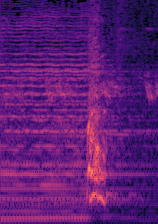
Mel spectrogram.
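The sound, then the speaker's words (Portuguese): An angry dog growls low and steadily, coming ever closer as if about to attack, then lets out a single sharp, loud bark before the rumble trails off. “Tentavam manter a calma, mas era muito difícil porque o cachorro rosnava estava cada vez mais perto e quando estava a ponto de atacar”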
